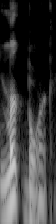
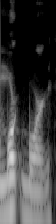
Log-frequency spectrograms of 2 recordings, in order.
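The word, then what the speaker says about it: Mörk Borg: And uh just for once again I want to say everybody it is pronounced Merkborg. Uh because we got a lot of Morborg. Uh we got a lot of the Swedish chef type thing.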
